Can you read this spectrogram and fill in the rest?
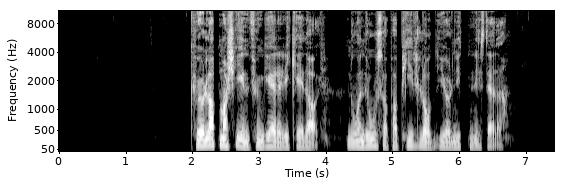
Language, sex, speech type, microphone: Norwegian, male, read, Shure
